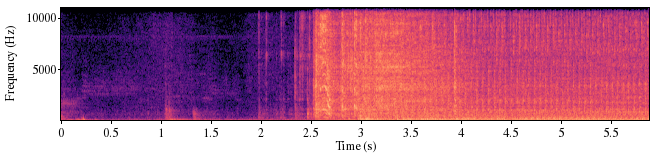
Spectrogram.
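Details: 2005 Polaris Ranger XP 700 EFI after throttle cable turned twice clockwise to cure too-high idle (following throttle body and TBAP cleaning); cranks briefly, catches at once and settles into a steady, even idle with no surging; normal idle.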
